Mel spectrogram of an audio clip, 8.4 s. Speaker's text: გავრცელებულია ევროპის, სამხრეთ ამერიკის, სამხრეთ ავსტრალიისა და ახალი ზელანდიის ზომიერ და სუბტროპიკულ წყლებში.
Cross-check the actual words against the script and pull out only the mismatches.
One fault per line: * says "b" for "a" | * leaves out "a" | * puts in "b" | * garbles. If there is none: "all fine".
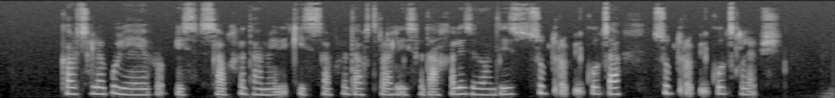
* says "სუბტროპიკულ" for "ზომიერ"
